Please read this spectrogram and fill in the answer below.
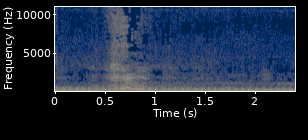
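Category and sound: vehicle, motorcycle passing by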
